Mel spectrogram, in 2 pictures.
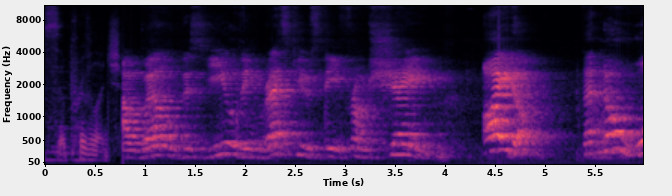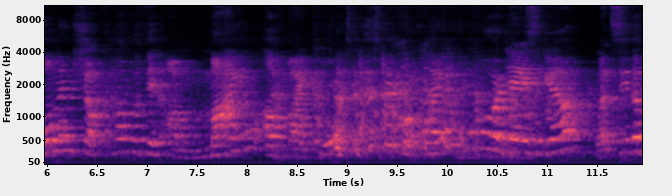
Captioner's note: laughter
